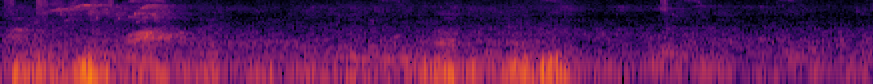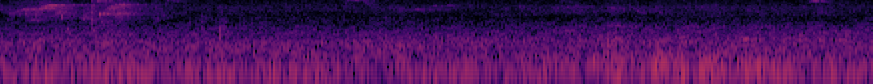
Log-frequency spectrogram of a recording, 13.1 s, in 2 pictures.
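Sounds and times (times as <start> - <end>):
faint high bird chirps: 0.0 - 3.0.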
